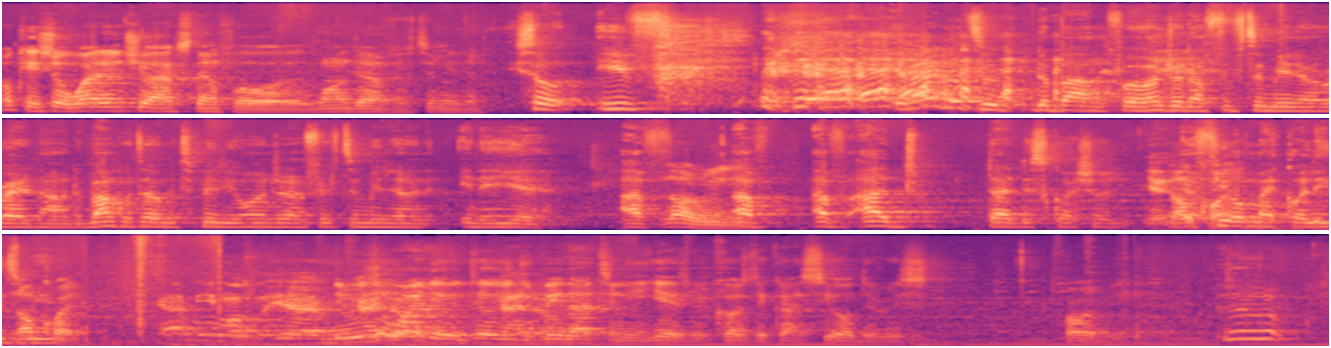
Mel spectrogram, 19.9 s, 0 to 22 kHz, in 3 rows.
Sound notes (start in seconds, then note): 3.6 laughs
